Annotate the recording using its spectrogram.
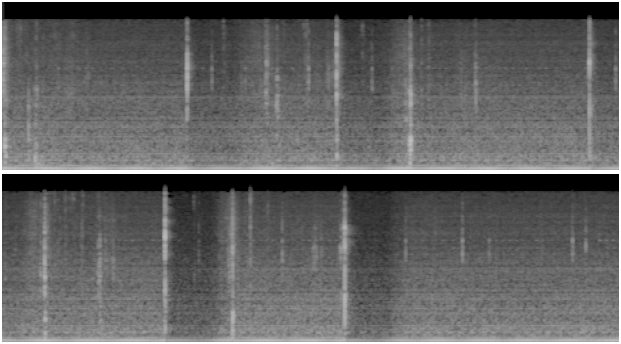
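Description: Tarot cards being drawn off the deck and laid down on a cloth-covered table: a scattering of sharp clicks and snaps, about one a second, over a steady low hum.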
